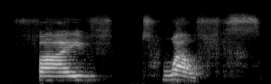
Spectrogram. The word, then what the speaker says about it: twelfths: may be letter combination we have to pronounce the f sound the th sound and the s sound all together very quickly so this is what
